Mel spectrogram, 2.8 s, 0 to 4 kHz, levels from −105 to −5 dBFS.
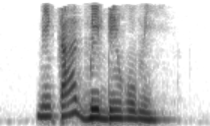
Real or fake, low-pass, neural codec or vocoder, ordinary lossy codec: real; 3.6 kHz; none; MP3, 24 kbps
